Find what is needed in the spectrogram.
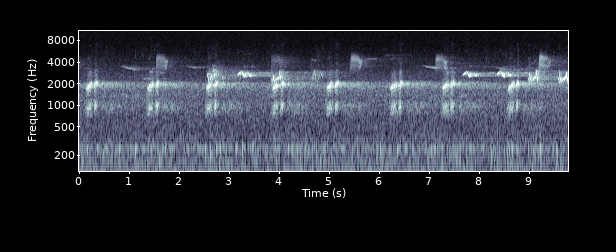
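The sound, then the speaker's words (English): A nearby chorus frog gives repeated, punctuated ribbits roughly every second, standing out clearly over a steady, clamoring chorus of many frogs far off in the background. “the punctuated ribbit of a nearby chorus frog set against a clamoring group of frogs way off in the distance.”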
